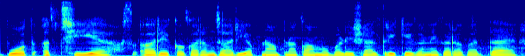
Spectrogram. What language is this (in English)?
Dogri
